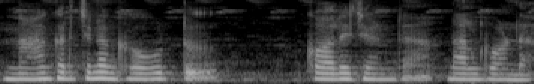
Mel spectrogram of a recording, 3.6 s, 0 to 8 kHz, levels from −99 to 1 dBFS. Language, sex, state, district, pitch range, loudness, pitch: Telugu, female, Telangana, Nalgonda, 190-210 Hz, -37 LUFS, 200 Hz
